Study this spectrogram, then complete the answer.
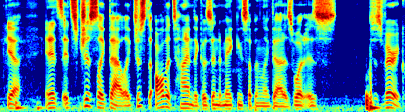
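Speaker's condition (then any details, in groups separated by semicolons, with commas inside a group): No condition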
